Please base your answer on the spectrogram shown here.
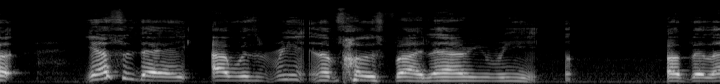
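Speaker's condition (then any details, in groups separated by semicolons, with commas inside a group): Cerebral palsy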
